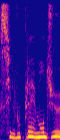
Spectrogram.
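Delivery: murmured under breath. Delia, waiting by the door for Jim to arrive: murmured prayer. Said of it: "murmura Delia".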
